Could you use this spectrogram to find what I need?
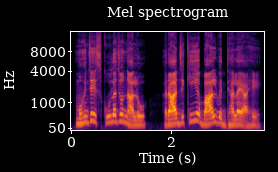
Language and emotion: Sindhi, neutral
